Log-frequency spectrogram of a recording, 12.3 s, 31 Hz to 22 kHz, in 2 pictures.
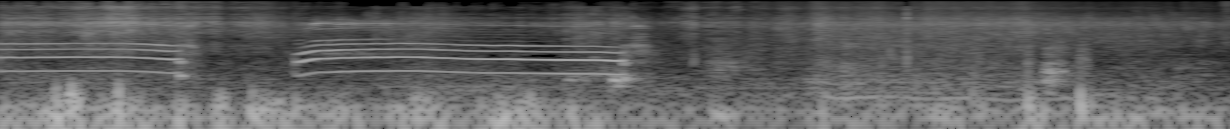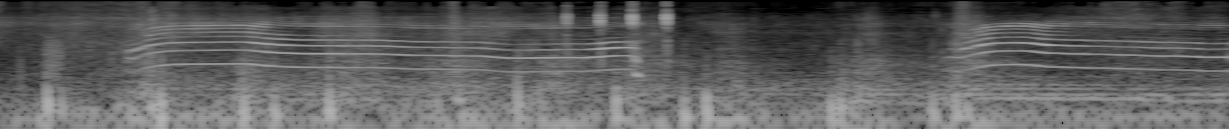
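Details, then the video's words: A pet cat repeating its meow four times, some rising then falling, some trailing downward, with pauses between calls and scattered clicks and taps in the room. "MEOWING MEOWING - CAT CUTES - CAT FUNNY - SOUND CAT - MEOW CAT 01"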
